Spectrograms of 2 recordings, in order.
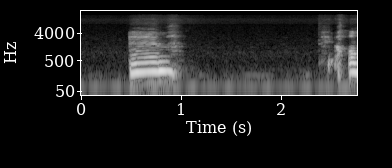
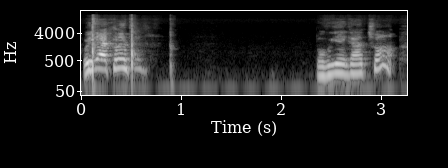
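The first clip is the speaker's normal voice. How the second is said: mock gloating; 2 semitones higher, 4 dB louder than usual. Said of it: "it's like".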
